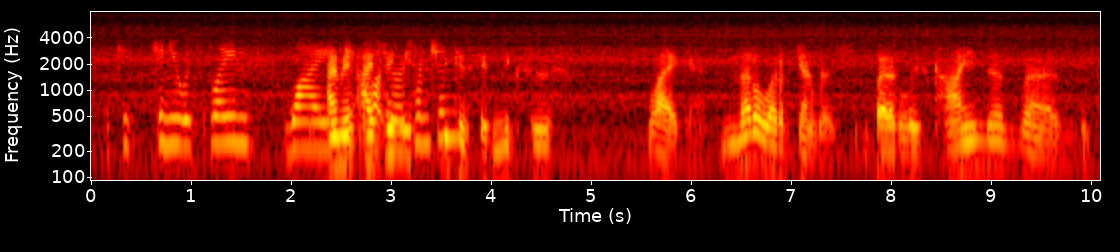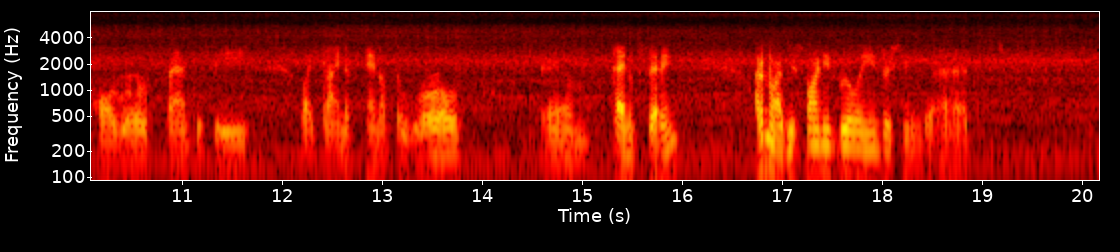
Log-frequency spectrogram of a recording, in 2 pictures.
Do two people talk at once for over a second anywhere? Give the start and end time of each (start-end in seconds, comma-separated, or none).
2.4-3.7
